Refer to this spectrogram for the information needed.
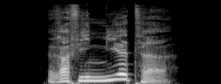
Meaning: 1. comparative degree of raffiniert 2. inflection of raffiniert: strong/mixed nominative masculine singular 3. inflection of raffiniert: strong genitive/dative feminine singular
- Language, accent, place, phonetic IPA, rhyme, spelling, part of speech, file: German, Germany, Berlin, [ʁafiˈniːɐ̯tɐ], -iːɐ̯tɐ, raffinierter, adjective, De-raffinierter.ogg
